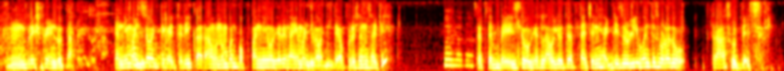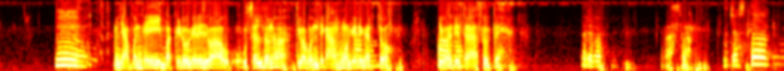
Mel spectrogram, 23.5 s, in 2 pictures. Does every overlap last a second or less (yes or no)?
yes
